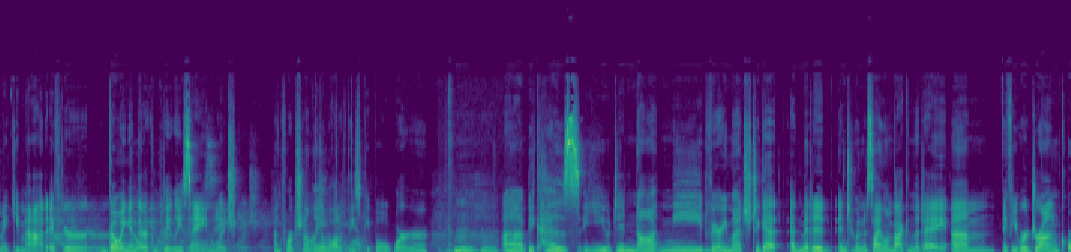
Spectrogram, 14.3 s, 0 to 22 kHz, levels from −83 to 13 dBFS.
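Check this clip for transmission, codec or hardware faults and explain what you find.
One fault is present: feedback echo between two devices, from 0.32 s to 5.08 s. Each stretch of speech comes back as a thinner, ringing copy roughly every third of a second, peaking at about 17 dB below the speech. Two devices in the same room are joined to one call, and one device's loudspeaker plays what the other's microphone sent. That microphone picks it up again, and neither echo canceller removes sound played by the other device.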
